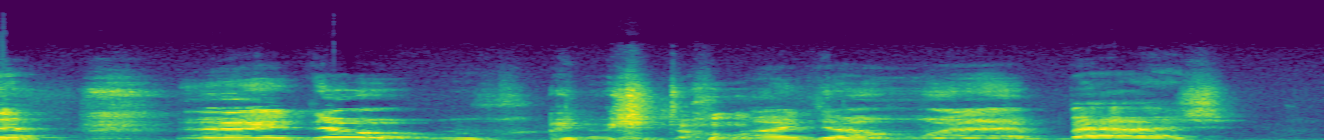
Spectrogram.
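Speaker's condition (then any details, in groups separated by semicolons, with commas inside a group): ALS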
